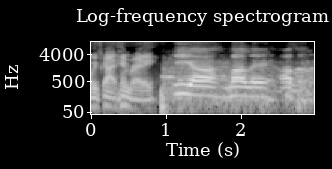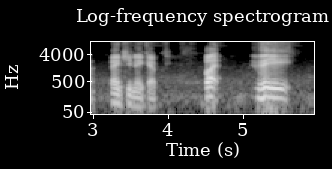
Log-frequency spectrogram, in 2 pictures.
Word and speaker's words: Iamaleava: by the way, we're just in case we mispronounce his name, we've got him ready. Iamaleava.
